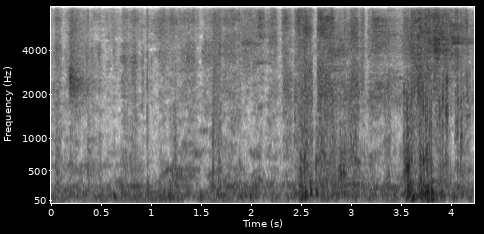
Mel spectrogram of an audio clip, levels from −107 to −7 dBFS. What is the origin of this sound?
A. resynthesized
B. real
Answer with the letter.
B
